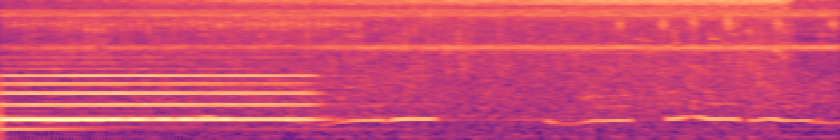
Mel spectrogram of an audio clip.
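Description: A sustained held tone fades out about a second and a half in, while a voice hums a soft, wavering melody. Faint steady insect-like chirring sits underneath.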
